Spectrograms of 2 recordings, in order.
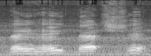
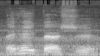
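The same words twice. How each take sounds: First: Slow, stretched "They hate that shit"; slow drawn-out repeat. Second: Said in the usual way. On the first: Shown as a demonstration. Grandson repeats the line to listeners, slowly drawn out. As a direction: drag out every word of "They hate that shit".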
